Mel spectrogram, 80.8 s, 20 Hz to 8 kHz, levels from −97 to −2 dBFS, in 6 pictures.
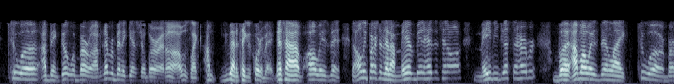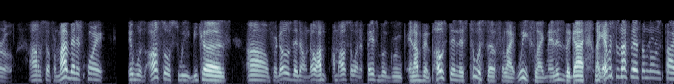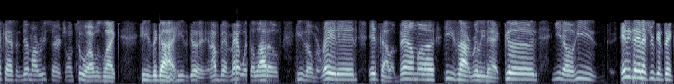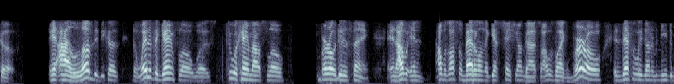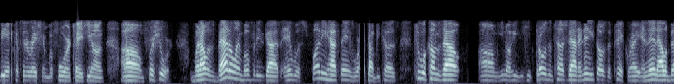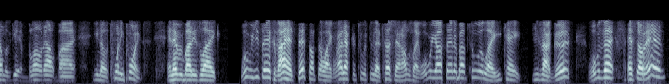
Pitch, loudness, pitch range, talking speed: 180 Hz, -23 LUFS, 160-205 Hz, 205 wpm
